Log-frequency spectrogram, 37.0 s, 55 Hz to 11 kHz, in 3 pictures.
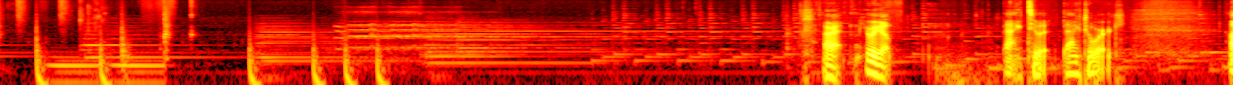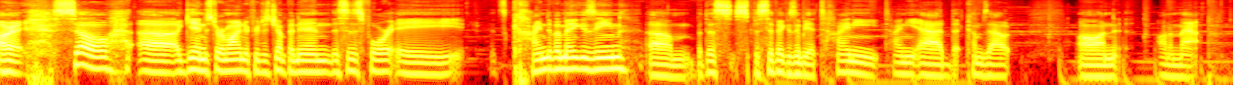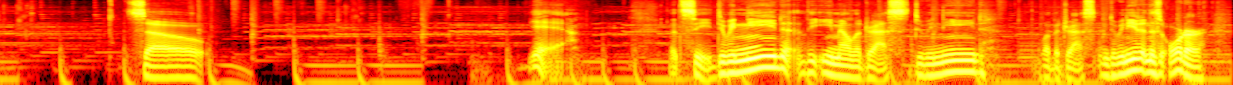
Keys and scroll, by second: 15.9 space, 16.7 space, 17.3 space, 24.9 super+t, 28.5 v, 36.1 t.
